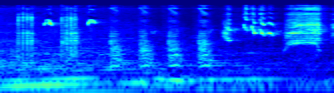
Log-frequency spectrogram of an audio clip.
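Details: Male Javan myna singing for a master recording meant to make other mynas sing at once: a fast series of harsh, grating broadband notes with short high whistles between them, ending in a long rasping squawk, with a low background hum.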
